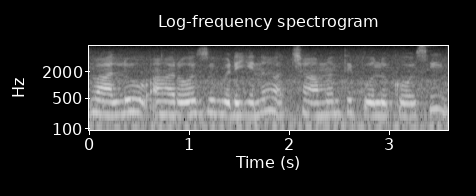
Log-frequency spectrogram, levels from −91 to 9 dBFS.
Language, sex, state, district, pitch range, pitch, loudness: Telugu, female, Andhra Pradesh, Annamaya, 200-225 Hz, 210 Hz, -16 LUFS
